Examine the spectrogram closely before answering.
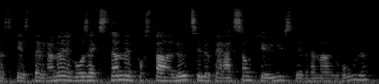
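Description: At a very fast pace, a woman speaks in a medium pitch with a somewhat breathy sound. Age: 50s. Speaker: butcher shop owner and podcast co-host. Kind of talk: casual chat.

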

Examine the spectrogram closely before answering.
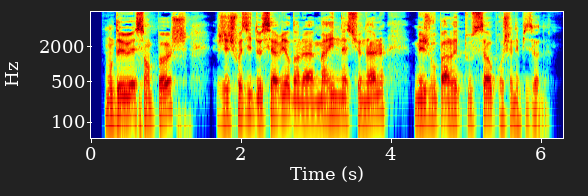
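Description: With a plain, everyday voice at medium pitch, a man speaks fairly quickly and with fairly even intonation in a very clean recording with a silent background. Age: 30s. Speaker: military doctor. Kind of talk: scripted narration.

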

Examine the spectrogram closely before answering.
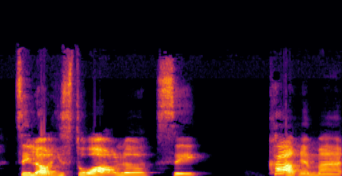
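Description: At a very slow pace, a woman with a Quebec accent speaks with a fairly high pitch, a bright, sharp tone and ordinary pitch variation. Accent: Québécois French. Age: 30s. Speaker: podcast host. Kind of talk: casual interview; scripted monologue intro.

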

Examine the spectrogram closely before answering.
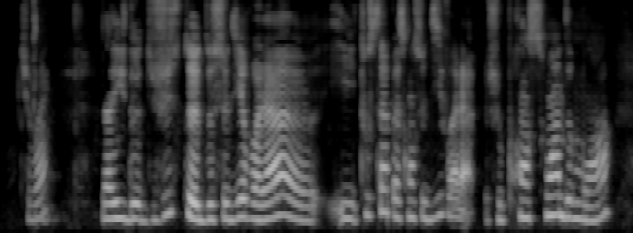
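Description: An unremarkable speaking voice from a woman, medium in pitch with ordinary pitch variation, dry and close with no echo, on a very clean recording with a silent background. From Cameroon. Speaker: social entrepreneur and author. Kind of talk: casual interview conversation.

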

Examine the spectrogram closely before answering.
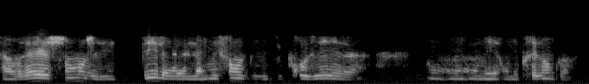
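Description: Over noticeable background noise, a man at medium pitch speaks with monotone, flat intonation, long, frequent pauses and big swings in loudness. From France, Auvergne countryside near Clermont-Ferrand. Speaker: watch development engineer. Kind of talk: casual interview. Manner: halting, many repetitions.

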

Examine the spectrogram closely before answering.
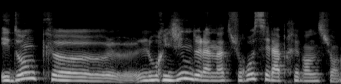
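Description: Against a quiet background, a woman with an unremarkable speaking voice talks at a medium pitch with lively intonation. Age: 40s. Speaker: naturopath. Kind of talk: interview.

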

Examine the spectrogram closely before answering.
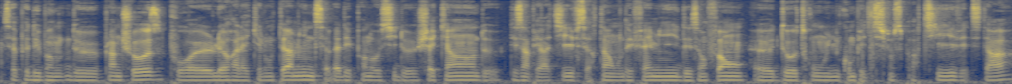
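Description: A man speaks at a moderate pace with hardly any pauses. His voice is fairly low, and his intonation is monotone and flat. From Paris, France. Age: 20s. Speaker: employee of a gaming company. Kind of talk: podcast interview. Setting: meeting room.

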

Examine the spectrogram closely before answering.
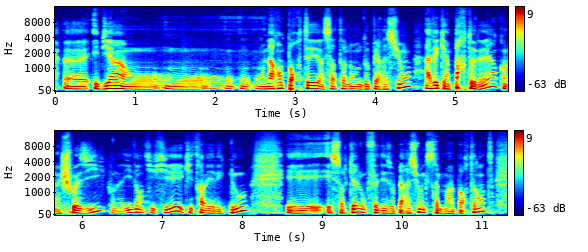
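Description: A man speaks at a moderate pace in a dark, mellow tone. His pitch is fairly low, with ordinary variation. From Lyon, France. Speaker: company chairman. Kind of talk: interview. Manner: hesitant, repeats words.

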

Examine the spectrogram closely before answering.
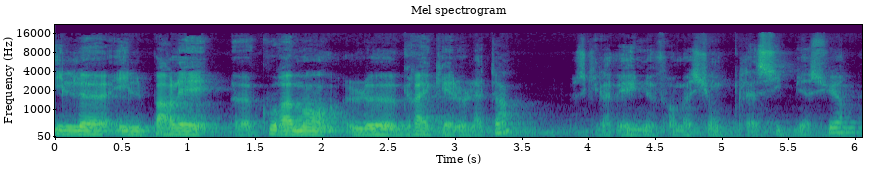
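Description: Amid audible room echo, a man talks at a fairly slow pace in a medium-pitched, somewhat breathy voice with a dark, mellow tone, ordinary pitch variation, and big swings in loudness. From Marseille, southern France. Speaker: actor and playwright. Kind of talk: interview. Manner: halting, repeats words.

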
